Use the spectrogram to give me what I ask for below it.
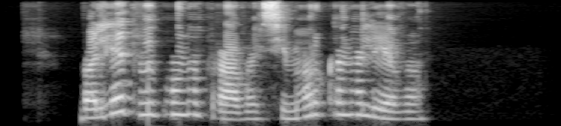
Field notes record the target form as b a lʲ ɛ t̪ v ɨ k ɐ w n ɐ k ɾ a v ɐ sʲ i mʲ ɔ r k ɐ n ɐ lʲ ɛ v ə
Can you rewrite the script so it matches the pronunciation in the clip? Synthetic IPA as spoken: b a lʲ ɛ t̪ v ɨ p ɐ w n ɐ p ɾ a v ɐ sʲ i mʲ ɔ r k ɐ n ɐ lʲ ɛ v ɐ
